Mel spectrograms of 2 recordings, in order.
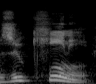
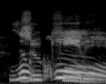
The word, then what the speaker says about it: zucchini: And that's where it confuses people because of this spelling. That C-C-H-I just has that key sound, zucchini. Zucchini.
